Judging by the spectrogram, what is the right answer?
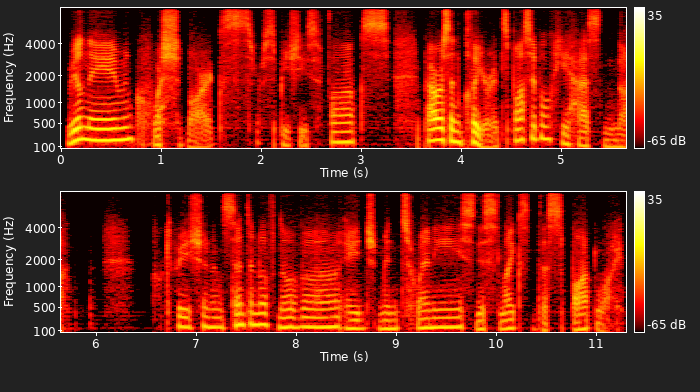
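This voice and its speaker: A man's voice: on the high side, lively intonation, a little slow, rough recording. A man hosting a let's-play, reading a visual novel aloud and chatting casually about what he reads. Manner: chatty and easygoing, reading profile cards aloud with asides. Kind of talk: casual visual novel read-through with commentary.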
